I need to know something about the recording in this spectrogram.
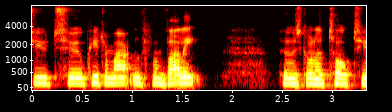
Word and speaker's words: Vale: a bit about meeting valleys it looks like vale but it's actually pronounced valley uh on the next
